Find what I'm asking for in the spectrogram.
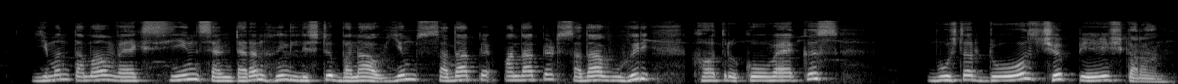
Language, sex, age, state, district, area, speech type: Kashmiri, male, 18-30, Jammu and Kashmir, Kulgam, rural, read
